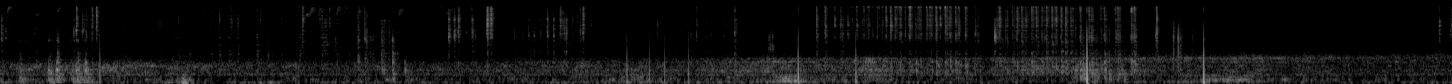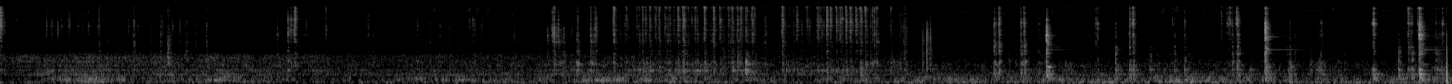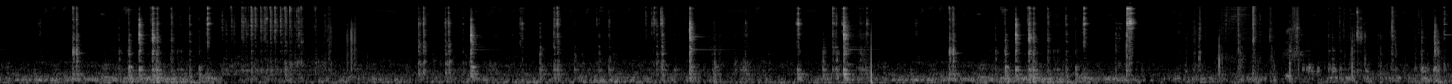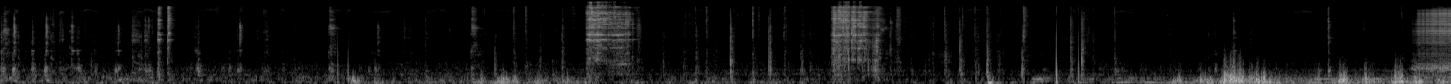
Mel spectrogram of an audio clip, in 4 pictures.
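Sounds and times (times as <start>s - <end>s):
hand tools clicking and clanking: 20.0s - 54.9s.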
